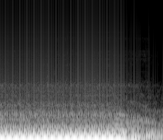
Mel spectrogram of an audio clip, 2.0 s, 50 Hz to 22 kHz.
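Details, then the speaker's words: Citroën C3 Picasso with an injection problem and no fault codes, read with a Launch X431 scanner: engine held at raised revs with a deep, slightly uneven drone, rougher than when cold at start; cylinder corrections uneven (+16 on one), rough running. "j'accélère ça tourne pas très rond comparé au début quand c'était à FRUD ça tourner rond"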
